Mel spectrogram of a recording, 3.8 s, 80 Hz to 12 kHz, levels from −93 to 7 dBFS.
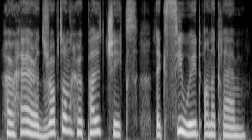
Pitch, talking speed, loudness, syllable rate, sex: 245 Hz, 205 wpm, -15 LUFS, 4.4 syllables/s, female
